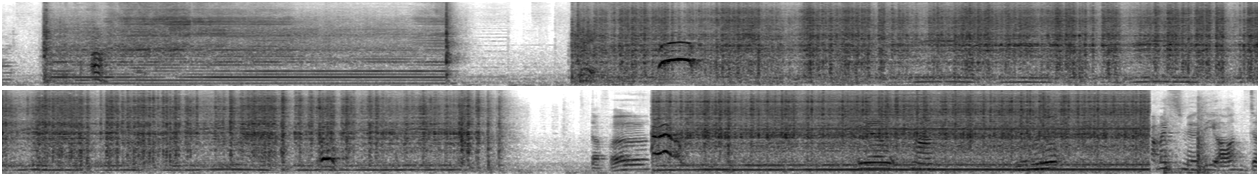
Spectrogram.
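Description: A blender whirs loudly, stopping and starting several times.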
